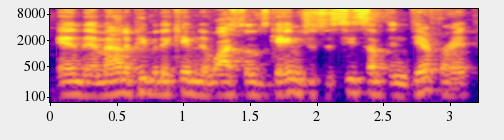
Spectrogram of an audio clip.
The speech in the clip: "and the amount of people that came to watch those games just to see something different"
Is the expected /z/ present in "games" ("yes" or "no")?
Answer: yes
